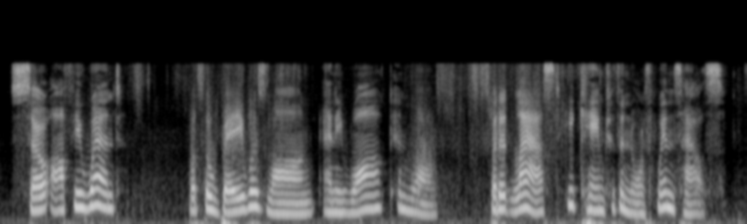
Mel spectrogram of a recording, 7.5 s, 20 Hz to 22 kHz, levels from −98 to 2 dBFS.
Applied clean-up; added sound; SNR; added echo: neural separator model SepFormer DNS4.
